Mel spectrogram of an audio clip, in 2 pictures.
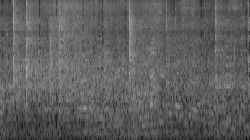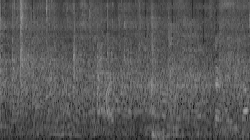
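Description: Ice hockey play in a rink: skate blades scraping across the ice and sharp clacks of sticks and puck, repeated irregularly, under indistinct voices, with a low thud about eight seconds in.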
